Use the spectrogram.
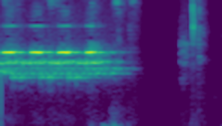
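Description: A phone ringtone sounds in four quick, high-pitched electronic pulses, fairly loud, then cuts off, followed by a faint short click.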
